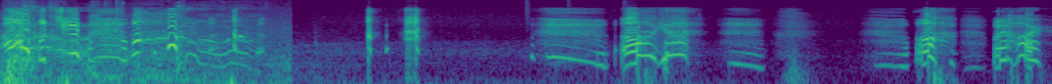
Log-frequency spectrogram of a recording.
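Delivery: high shrieking fright; scream, then laugh it off; jump scare shriek. Real, not acted.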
